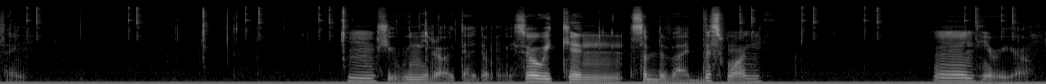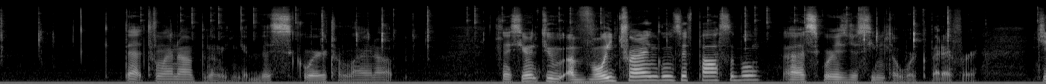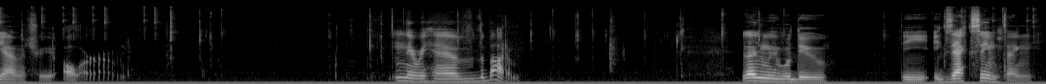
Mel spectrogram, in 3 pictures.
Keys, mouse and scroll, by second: 4.4 w, 6.2 w, 8.2-11.9 right drag, 11.0 f, 12.1-15.2 right drag, 14.2 f, 14.6 click, 15.3 middle click, 16.5-19.9 right drag, 17.3 f, 19.4 f, 19.9-21.0 middle drag, 21.0 click, 21.7 middle click, 22.6 right click, 23.1 f, 23.3 click, 24.1 middle click, 24.3 right click, 24.8 Tab, 25.3-26.4 middle drag, 25.7 KP_1, 27.8 Tab, 30.6-31.3 right drag.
